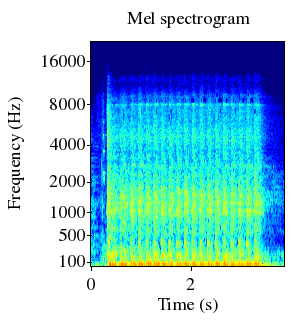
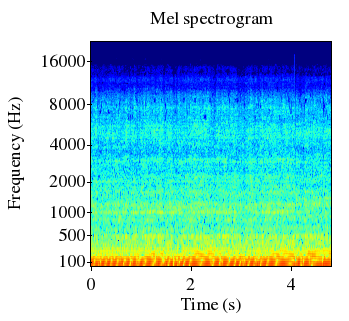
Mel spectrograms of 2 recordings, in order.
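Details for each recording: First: Mitsubishi 2G GSX on FuelTech ECU, wasted spark: starter spins engine evenly about three turns a second, never catches; cranks no-start, no crank signal seen, only cam; suspected crank angle sensor connector wires not seated fully. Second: Mitsubishi 2G GSX on FuelTech ECU, after fixing no-RPM/crank signal at CAS connector and raising target idle: strong, steady engine note through a rev, no knock or misfire, clean shutdown; car now runs, fuel pressure slightly low, minor leak remaining.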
